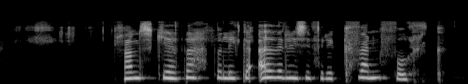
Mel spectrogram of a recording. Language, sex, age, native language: Icelandic, female, 13, Icelandic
